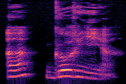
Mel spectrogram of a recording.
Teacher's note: So here I pronounce I-L-L-E, I pronounce like a long I.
